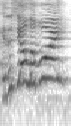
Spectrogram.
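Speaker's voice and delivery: high, loud retold question; calling out. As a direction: call over to another parent. Calling to another parent.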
